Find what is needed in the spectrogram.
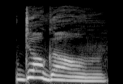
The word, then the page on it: doggone: British English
